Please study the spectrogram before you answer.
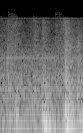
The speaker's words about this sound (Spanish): No, te están tocando la puerta. Sí, que llegó alguien.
